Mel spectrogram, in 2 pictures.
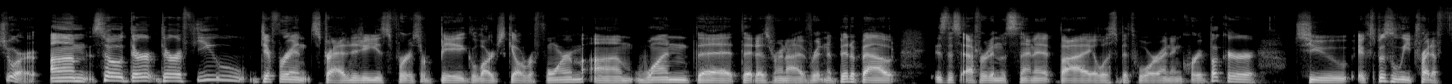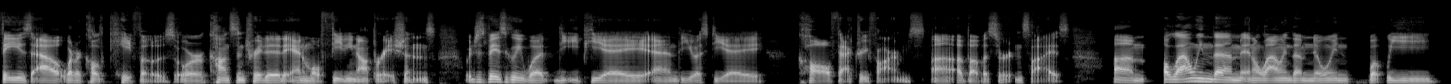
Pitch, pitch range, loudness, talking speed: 95 Hz, 90-110 Hz, -21 LUFS, 165 wpm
